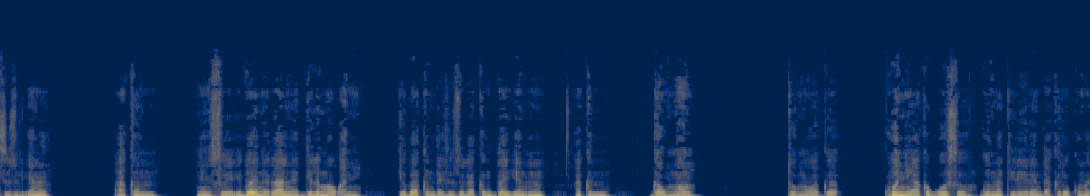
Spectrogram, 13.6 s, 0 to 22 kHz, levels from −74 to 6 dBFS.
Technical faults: generation loss

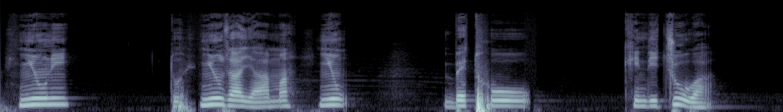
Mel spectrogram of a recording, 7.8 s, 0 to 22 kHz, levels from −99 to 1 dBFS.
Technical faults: AAC frame loss with concealment

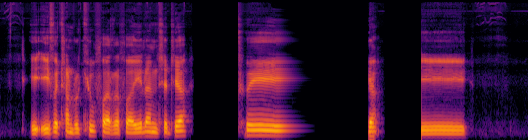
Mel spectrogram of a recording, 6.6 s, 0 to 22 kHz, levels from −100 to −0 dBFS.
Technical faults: clipped start after a pause; long network dropout

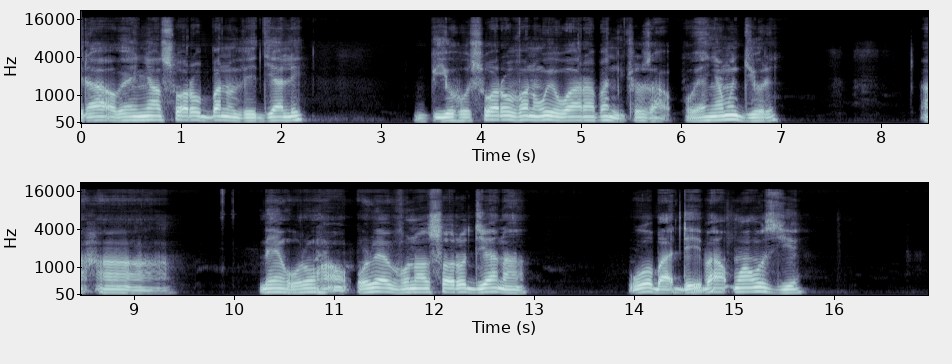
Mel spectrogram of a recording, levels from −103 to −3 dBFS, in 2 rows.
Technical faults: none

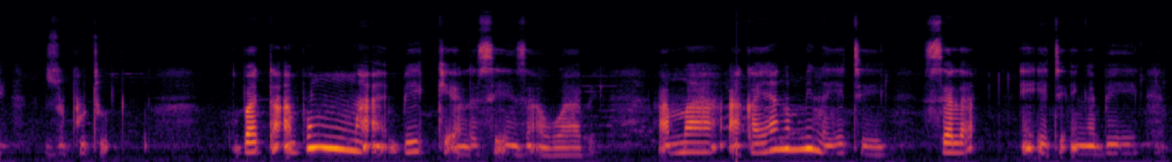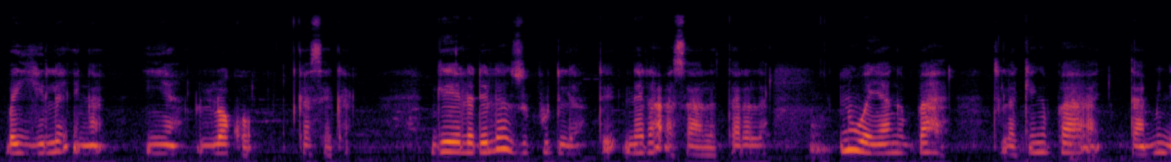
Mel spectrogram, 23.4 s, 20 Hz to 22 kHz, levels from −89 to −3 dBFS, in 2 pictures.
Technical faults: repeated buffer; overlap between stream segments

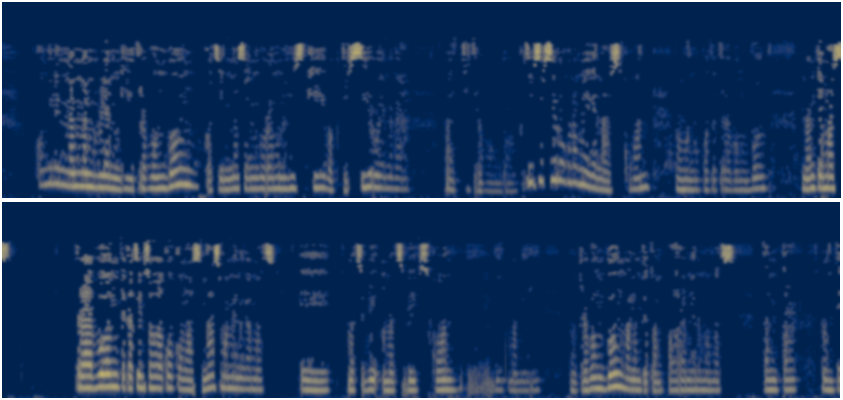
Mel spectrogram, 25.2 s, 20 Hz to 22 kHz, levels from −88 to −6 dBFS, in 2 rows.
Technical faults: MP3 compression; pre-echo

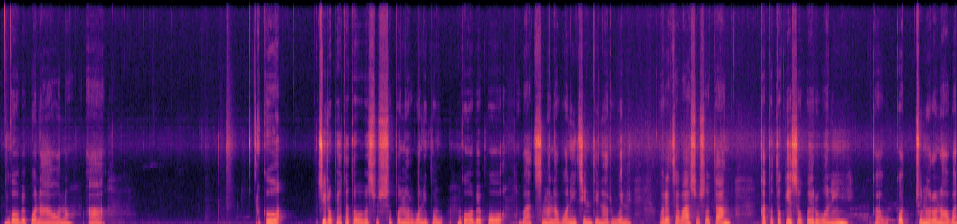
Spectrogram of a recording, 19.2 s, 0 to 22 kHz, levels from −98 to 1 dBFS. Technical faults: dropped buffer (overrun)

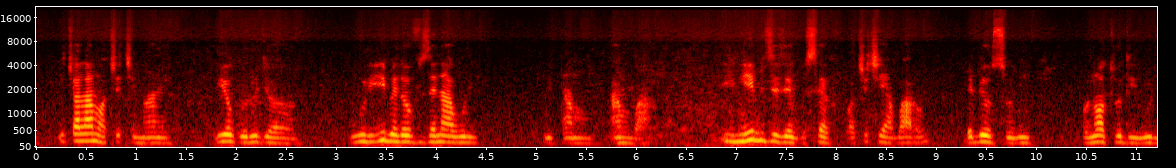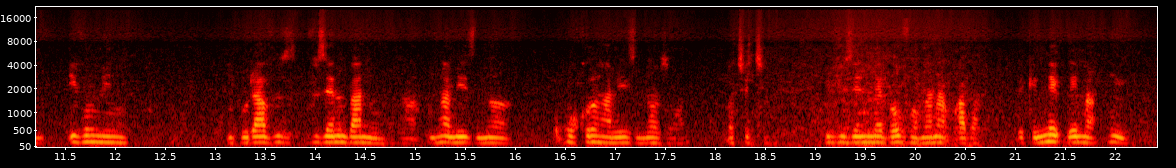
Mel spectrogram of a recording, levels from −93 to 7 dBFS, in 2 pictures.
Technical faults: noise suppressor artifacts; speech cut by the noise suppressor

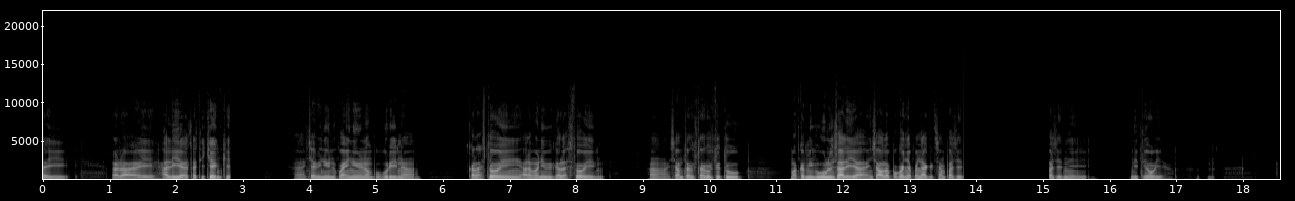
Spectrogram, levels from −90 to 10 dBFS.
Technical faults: stream reconnect

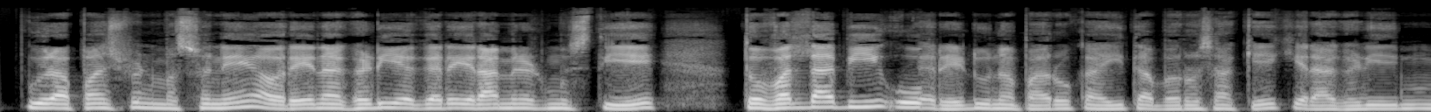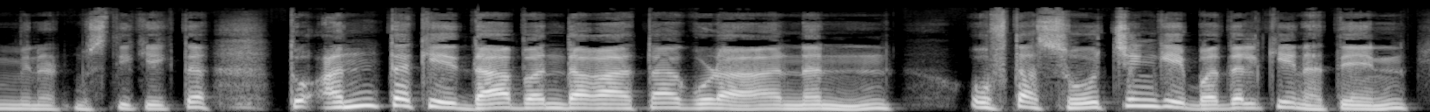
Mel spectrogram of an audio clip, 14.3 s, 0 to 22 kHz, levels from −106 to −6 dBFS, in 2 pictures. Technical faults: stream segment skipped

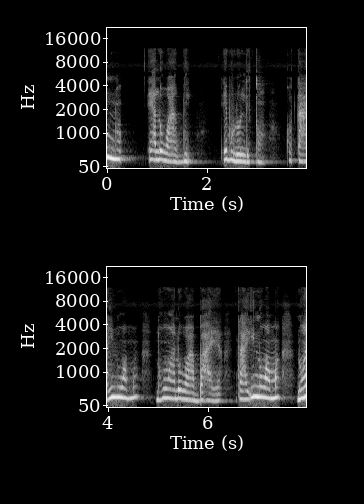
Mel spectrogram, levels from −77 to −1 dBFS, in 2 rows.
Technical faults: MP2 compression

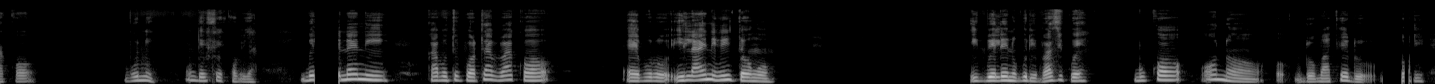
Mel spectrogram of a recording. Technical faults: digital broadcast dropout

